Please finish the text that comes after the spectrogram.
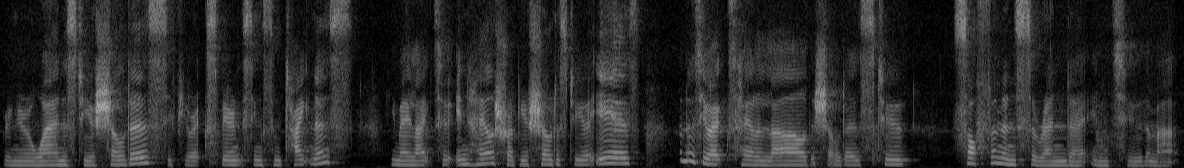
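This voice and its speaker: Slow-paced Englishwoman guiding relaxation. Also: mid-range voice. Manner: gentle, unhurried, with long pauses between short phrases. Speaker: restorative yoga teacher. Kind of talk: guided relaxation class.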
